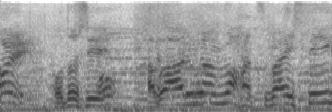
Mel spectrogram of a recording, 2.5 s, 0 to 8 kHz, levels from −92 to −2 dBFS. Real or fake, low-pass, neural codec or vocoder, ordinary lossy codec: fake; 7.2 kHz; codec, 16 kHz, 6 kbps, DAC; none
